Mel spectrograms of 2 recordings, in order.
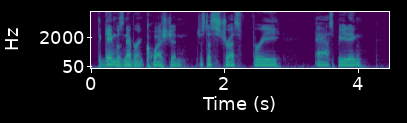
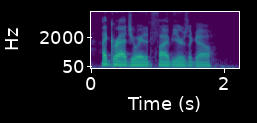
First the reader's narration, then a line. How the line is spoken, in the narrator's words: She chuckled and said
